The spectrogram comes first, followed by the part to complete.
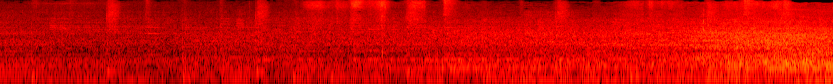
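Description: Outdoor road traffic rumbling in the background, growing steadily louder over the last few seconds as a vehicle approaches.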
